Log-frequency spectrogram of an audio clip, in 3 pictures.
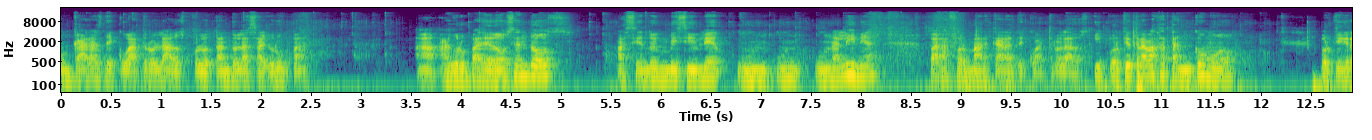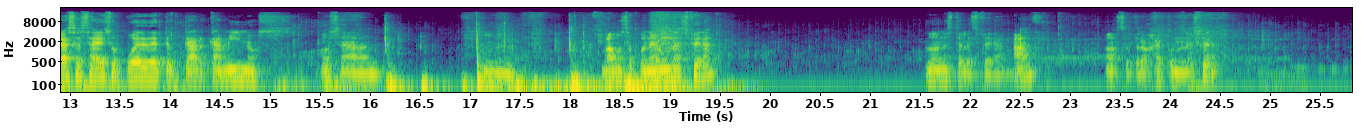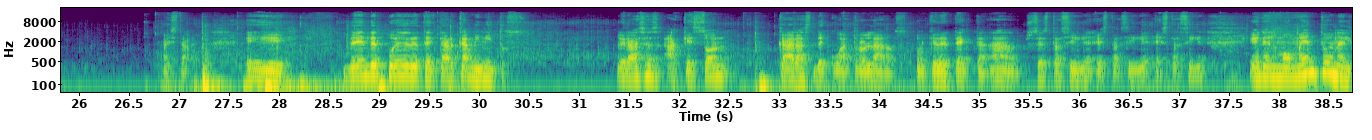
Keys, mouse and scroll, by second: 0.6 click, 2.0 middle click, 2.8 click, 3.1 right click, 4.1 click, 4.4 middle click, 5.3 click, 5.7 right click, 6.6 click, 7.1 middle click, 10.1 scroll down 1, 10.4 middle click, 11.5 scroll up 1, 11.8 middle click, 12.0 scroll up 1, 12.6 middle click, 13.8 click, 15.0 scroll down 1, 15.2 middle click, 15.4 scroll up 1, 16.1 shift+Delete, 16.5 Tab, 16.6 Tab, 17.0 Escape, 17.4 Tab, 17.6 Tab, 18.0 Delete, 19.3 click, 27.0 scroll up 1, 27.3 middle click, 28.0 shift+Tab, 29.4 click, 30.1 middle click, 30.5 typing, 31.5 scroll up 1, 32.2 middle click.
